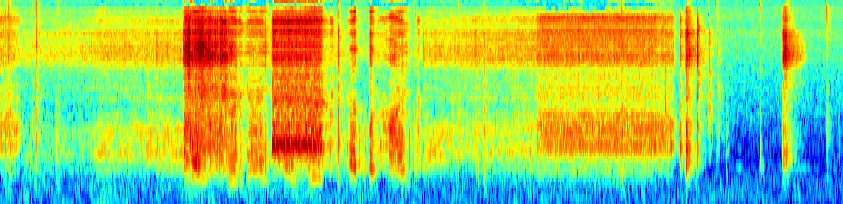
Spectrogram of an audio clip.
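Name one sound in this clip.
Tinny handheld game sound effects and engine noises play from a small speaker.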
